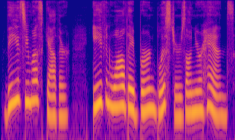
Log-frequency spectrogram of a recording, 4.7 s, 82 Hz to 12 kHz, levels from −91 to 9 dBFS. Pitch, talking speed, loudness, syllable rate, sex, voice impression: 245 Hz, 155 wpm, -16 LUFS, 4.1 syllables/s, female, feminine, adult-like, slightly clear, sincere, slightly calm, slightly kind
